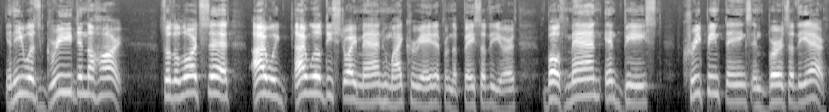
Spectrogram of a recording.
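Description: A man in his sixties preaching a sermon in a joking, conversational way, reading scripture aloud slowly between asides. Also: high-pitched, no room sound. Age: 60s. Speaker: pastor.

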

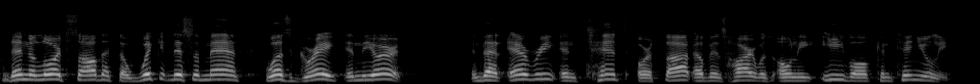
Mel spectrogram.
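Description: High-voiced man in his sixties preaching. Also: no room sound. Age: 60s. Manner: joking, conversational preaching with asides; reads scripture aloud slowly. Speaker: pastor. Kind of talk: sermon.

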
